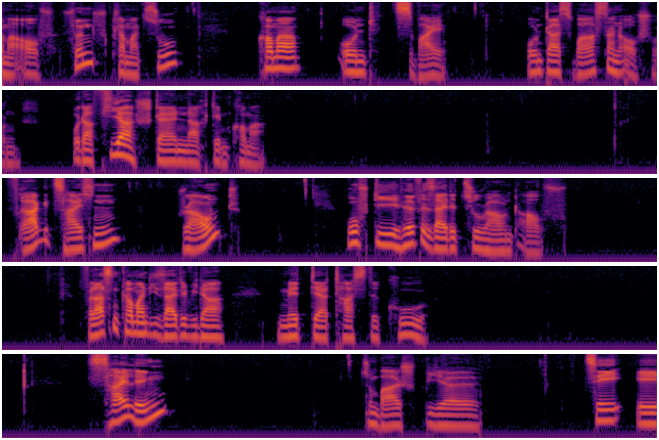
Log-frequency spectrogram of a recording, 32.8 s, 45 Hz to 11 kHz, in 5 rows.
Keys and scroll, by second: 0.0-1.9 typing, 2.9 space, 3.2 2, 3.9 shift+9, 4.4 shift+Return, 10.0 Return, 13.8-15.1 typing, 18.3 Return, 23.1 q, 30.1-31.5 typing.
